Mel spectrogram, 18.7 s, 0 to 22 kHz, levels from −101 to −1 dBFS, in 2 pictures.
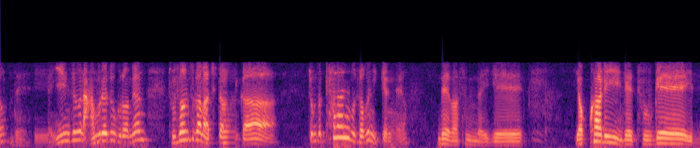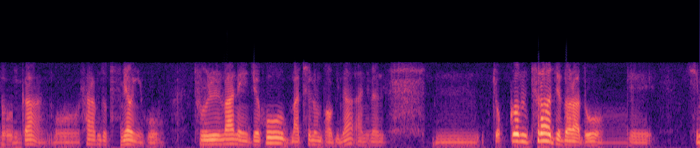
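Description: The whole thing runs through a GSM full-rate codec, consistent with the old 13 kbps coder. The vocal tract is modelled and driven by sparse regular pulses, so speech comes out buzzy and gravelly, squeezed into a line band of about 150 Hz to 3.4 kHz.

Then there are lost GSM frames at 0.48–0.69, 2.98–3.16, 5.22–5.32, 9.26–9.62 (scattered, longest run around a tenth of a second), 10.82–10.96, 14.24 and 17.40–17.71 s. Each gap is patched by repeating the last good frame, giving a rough metallic ring.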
